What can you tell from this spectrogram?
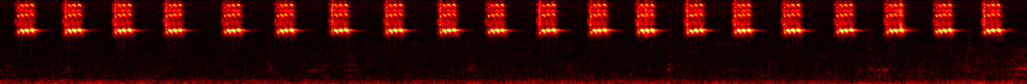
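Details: Washington field cricket chirping in an even rhythm, roughly two bright, high-pitched pulsed chirps every second, repeated without pause over a quiet low background rumble.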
